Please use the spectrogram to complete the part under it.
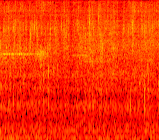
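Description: Sardine (mathi) poriyal simmers in an open pan, a faint, steady bubbling and soft sizzle with no voices.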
